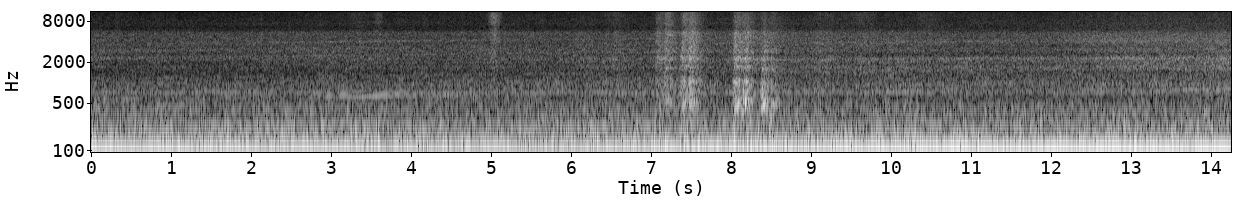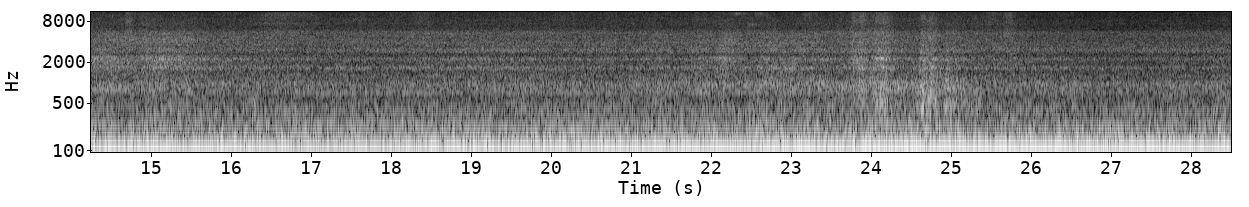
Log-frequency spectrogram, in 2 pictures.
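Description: Electric commuter train running, heard from inside the car: a steady low rumble. A faint rising whine in the first few seconds, and two short pairs of knocks from the wheels, one about a quarter of the way in and one near the end.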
